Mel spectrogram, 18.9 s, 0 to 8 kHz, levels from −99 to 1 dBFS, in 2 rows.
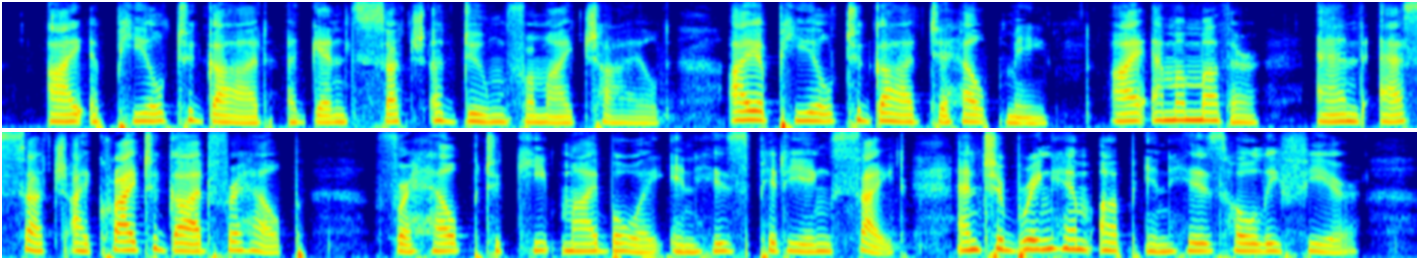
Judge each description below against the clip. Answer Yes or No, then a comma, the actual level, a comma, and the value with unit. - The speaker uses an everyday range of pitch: Yes, average, 3.0 semitones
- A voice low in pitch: No, medium, 175 Hz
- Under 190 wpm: Yes, average, 160 wpm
